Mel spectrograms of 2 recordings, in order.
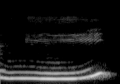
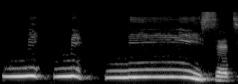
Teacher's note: якщо ви чуєте мі тоді звук м буде м'якеньки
